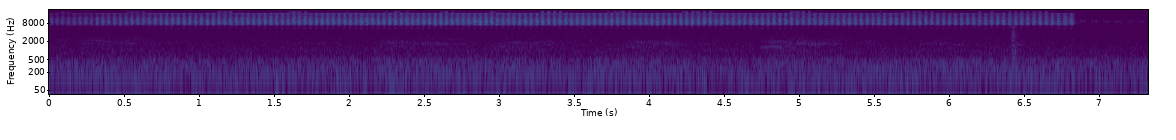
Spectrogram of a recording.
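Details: Crickets chirp in a continuous, very high shimmering chorus in a meadow at sunset in the evening. The chorus holds steady, then cuts off abruptly, with a few faint, softer whistled notes in the background.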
